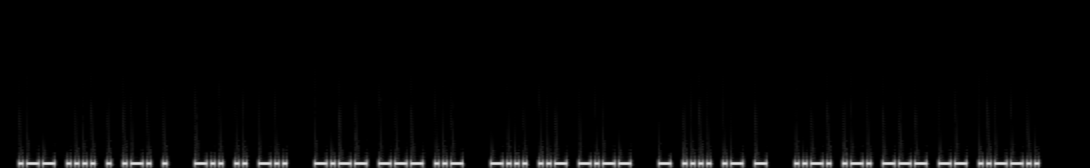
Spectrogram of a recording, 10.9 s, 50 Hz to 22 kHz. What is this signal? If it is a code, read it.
Morse code, heard as a keyed tone, about 28 wpm, 700 Hz. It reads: WHERE DID YOU BUY THAT FROM?
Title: Sentences from Top 1000 Words - Review Part 4 - 30wpm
